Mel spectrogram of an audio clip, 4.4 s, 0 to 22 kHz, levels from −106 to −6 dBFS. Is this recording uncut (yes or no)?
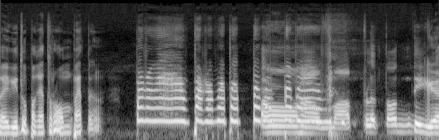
yes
